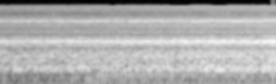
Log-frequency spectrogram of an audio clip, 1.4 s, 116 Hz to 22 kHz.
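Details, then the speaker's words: Mototec 48V Pro with Fardriver ND72300 controller, chain disconnected, testing for partial-throttle judder: steady high electric motor whine at full throttle, no stutter or surging; motor spins smoothly. "I don't know that sounded pretty smooth to me"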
